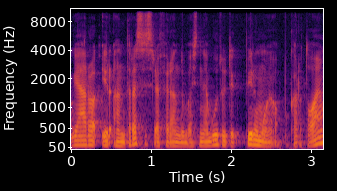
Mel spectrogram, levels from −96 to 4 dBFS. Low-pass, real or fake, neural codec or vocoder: 9.9 kHz; real; none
